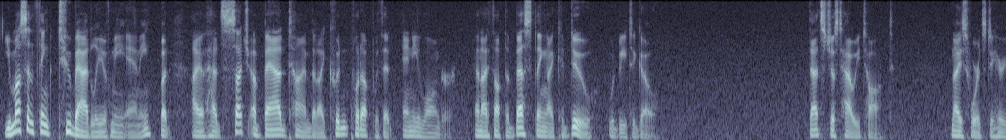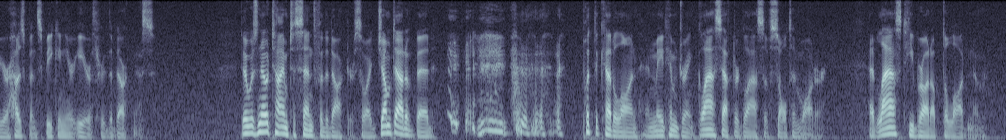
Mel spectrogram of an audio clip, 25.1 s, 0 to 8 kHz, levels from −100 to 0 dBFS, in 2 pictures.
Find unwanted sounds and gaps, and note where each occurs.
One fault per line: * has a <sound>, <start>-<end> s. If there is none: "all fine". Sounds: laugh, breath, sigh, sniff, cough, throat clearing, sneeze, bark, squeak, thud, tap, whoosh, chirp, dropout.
* has a laugh, 18.2-19.7 s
